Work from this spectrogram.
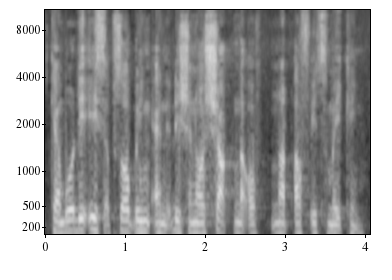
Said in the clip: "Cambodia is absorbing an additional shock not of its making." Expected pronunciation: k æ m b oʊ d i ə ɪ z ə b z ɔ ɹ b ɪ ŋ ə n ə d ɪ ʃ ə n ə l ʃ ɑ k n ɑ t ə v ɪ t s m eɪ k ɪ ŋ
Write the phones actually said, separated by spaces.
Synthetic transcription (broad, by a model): k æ m b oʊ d i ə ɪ s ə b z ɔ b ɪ ŋ ə n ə d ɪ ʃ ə n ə l ʃ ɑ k n ɑ t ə f ɪ t s m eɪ k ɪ ŋ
